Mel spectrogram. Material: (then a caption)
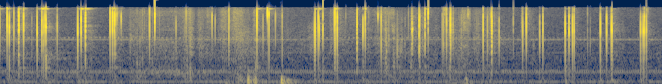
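Ceramic. Long gold nails tap a small glazed ceramic rainbow shot glass lying on its side, its empty opening visible. The result is a rapid, uneven series of sharp, bright clicks that stop dead with no ringing, plus a few softer, duller taps near the middle.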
